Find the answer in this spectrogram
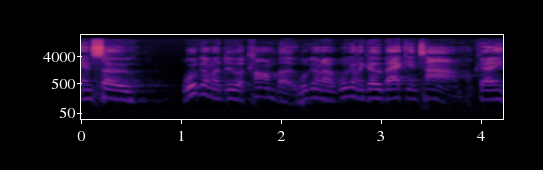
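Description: Light noise sits behind a man who talks at a moderate pace. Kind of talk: casual announcement to congregation. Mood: warm, joking. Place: church. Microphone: handheld.

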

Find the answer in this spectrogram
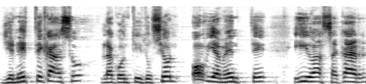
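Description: A man at a high pitch with fairly even intonation and a fairly slow pace. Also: quiet background. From Chile, Valparaíso; Chile. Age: 60s. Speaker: former dock worker and union leader, debater; debater. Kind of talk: public debate. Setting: restaurant with live audience. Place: cafe. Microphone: handheld.

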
